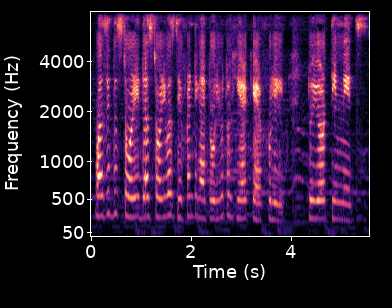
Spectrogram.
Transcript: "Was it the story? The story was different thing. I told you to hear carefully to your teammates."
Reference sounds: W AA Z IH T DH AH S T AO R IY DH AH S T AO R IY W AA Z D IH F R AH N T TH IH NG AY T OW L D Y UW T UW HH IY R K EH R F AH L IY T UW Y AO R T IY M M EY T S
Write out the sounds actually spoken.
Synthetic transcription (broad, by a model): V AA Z IH T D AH S T AO R IY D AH S T AO R IY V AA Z D IH F R AH N T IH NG AY T OW L D Y UW T UW HH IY R K EH R F AH L IY T UW Y AO R T IY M M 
